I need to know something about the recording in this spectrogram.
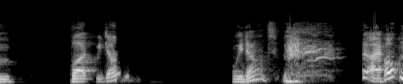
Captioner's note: laughs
